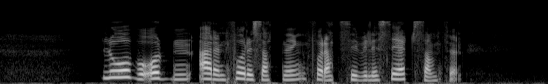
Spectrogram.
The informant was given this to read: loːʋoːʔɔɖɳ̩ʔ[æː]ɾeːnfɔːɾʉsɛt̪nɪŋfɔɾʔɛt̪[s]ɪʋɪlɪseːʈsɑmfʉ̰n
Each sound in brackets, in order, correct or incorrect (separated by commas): correct, correct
